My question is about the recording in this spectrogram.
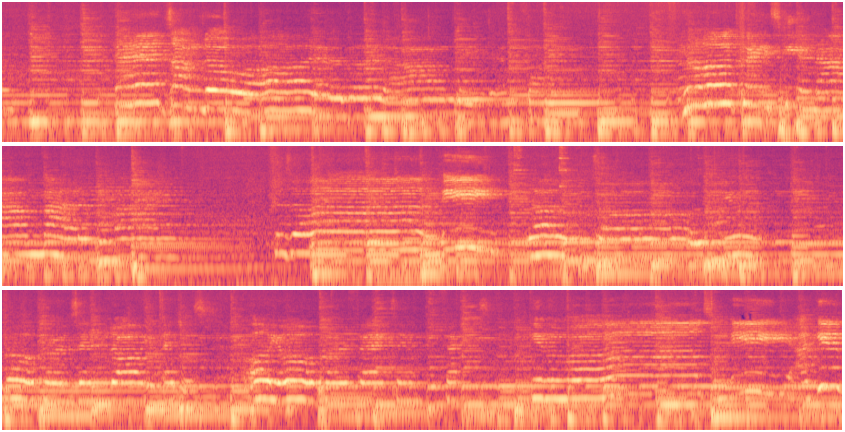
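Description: Acoustic guitar strummed, with a woman singing over it in a live performance. About twelve seconds in, the music drops briefly quieter before picking up again.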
